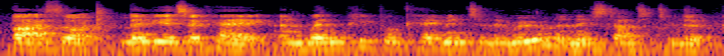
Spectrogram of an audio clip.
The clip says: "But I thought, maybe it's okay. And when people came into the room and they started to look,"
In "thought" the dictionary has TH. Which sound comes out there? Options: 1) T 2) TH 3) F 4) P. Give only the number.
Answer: 2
